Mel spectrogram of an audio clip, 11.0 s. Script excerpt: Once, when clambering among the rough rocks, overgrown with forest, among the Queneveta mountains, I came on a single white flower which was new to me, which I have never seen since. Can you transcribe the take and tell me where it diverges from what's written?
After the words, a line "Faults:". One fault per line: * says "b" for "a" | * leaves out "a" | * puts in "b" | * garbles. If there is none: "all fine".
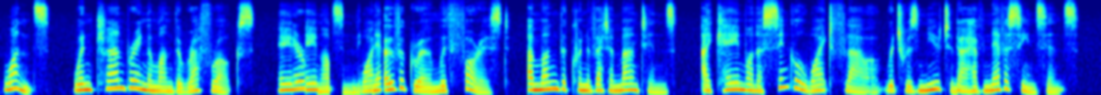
Once, when clambering among the rough rocks, [garbled] overgrown with forest, among the Queneveta mountains, I came on a single white flower which was new to I have never seen since.
Faults:
* garbles
* leaves out "me which"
